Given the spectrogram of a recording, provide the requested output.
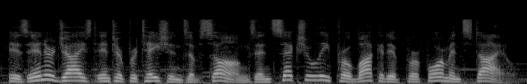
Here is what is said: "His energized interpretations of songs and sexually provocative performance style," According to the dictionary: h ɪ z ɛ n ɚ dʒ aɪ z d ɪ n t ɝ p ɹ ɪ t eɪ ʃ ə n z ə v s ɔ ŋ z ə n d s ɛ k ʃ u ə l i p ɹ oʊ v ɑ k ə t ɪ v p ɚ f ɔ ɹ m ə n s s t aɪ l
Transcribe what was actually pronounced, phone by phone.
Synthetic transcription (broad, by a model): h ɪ z ɛ n ɚ dʒ aɪ z d ɪ n t ɝ p ɹ ɪ t eɪ ʃ ə n z ə v s ɔ ŋ z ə n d s ɛ k ʃ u l i p ɹ oʊ v ɑ k ə t ɪ v p ɚ f ɔ ɹ m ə n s s t aɪ l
